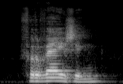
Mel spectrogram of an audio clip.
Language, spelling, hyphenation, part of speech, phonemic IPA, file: Dutch, verwijzing, ver‧wij‧zing, noun, /vərˈwɛizɪŋ/, Nl-verwijzing.ogg
- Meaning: 1. reference 2. link (hypertext) 3. referral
